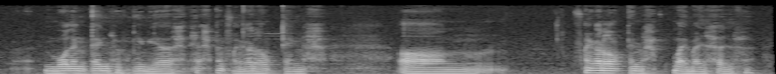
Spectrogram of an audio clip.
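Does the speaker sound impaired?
Yes: cleft palate and lip; misaligned jaws.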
